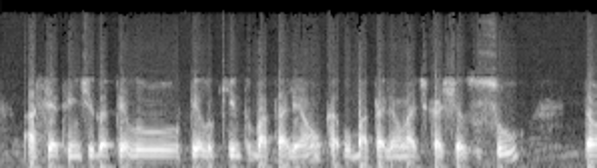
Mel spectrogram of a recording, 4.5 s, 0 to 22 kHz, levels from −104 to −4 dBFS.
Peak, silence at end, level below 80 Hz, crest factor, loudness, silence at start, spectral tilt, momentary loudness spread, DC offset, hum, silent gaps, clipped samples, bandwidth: 0 dBFS; 0 s; -38 dBFS; 14 dB; -16 LUFS; 0.15 s; -6.5 dB/octave; 4 LU; under 0.1%; none; none; under 0.1%; 15 kHz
